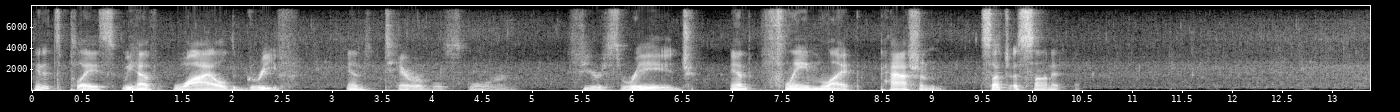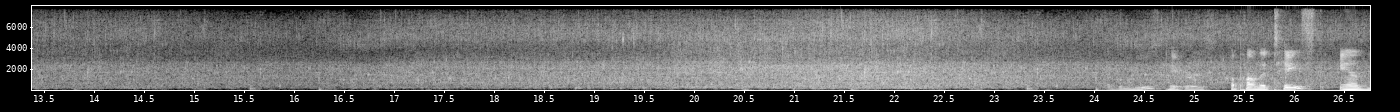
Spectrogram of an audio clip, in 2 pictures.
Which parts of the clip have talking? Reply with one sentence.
The talking can be heard from 0.0 to 10.3 s and from 24.1 to 26.7 s.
